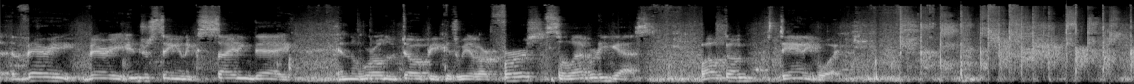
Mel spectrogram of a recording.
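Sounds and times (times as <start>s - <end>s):
speech: 0.1s - 9.2s
applause: 9.0s - 11.3s.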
